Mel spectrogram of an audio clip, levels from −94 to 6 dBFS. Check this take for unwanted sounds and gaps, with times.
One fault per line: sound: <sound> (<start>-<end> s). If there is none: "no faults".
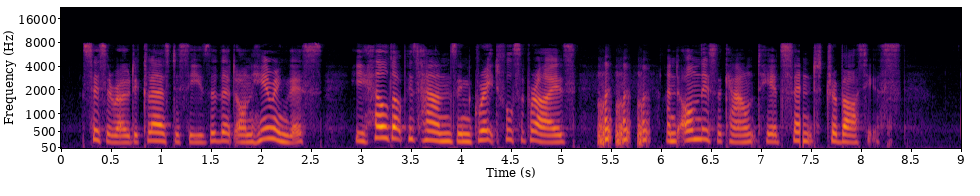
sound: laugh (5.4-5.9 s)
sound: dropout (7.4-7.4 s)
